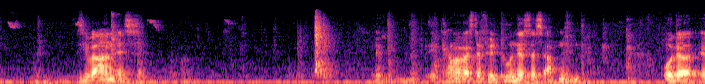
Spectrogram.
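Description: A middle-aged man speaks calmly, close by.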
